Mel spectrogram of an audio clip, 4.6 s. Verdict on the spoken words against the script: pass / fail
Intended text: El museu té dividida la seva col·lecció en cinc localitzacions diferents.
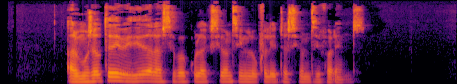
pass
